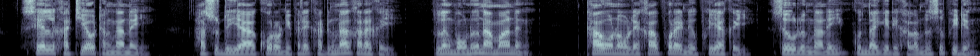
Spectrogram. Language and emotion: Bodo, neutral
